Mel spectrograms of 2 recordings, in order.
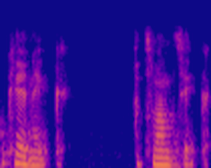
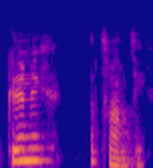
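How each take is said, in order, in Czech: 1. Koncovky se čtou tvrdým k. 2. Koncovky se čtou měkkým ch. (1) "Rakušané ... nečtou moc tu koncovku jako ich, ale spíš jako ik" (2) "ale v německé němčině běžně ich"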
